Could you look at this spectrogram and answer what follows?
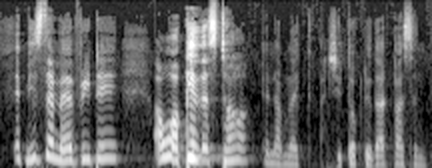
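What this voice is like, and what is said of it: Speaks with a noticeable accent. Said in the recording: “they understand my accent ... Be asking me, where are you from?”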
